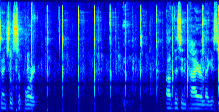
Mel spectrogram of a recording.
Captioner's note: applause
